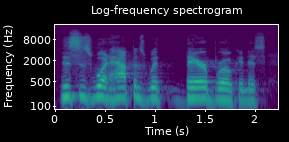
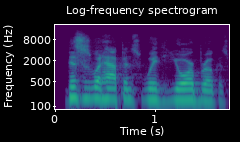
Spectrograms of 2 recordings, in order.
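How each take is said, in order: First: "their" leaned on as a contrast; stress on their. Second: "your" leaned on to address listeners; stress on your. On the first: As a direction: set "their" apart from the rest. Contrasts their with your brokenness. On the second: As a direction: land on "your" to make it personal. Contrasts your with their brokenness. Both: Real, not acted.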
